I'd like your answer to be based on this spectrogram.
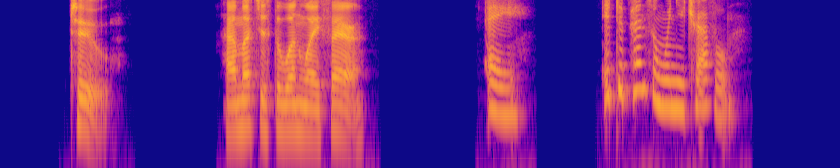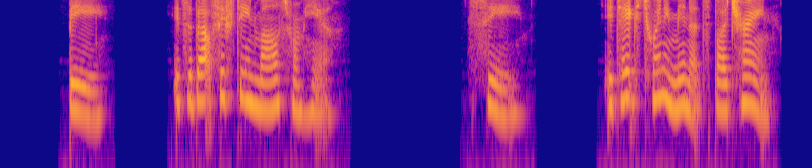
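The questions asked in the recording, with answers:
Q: How much is the one-way fare?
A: A: It depends on when you travel.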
